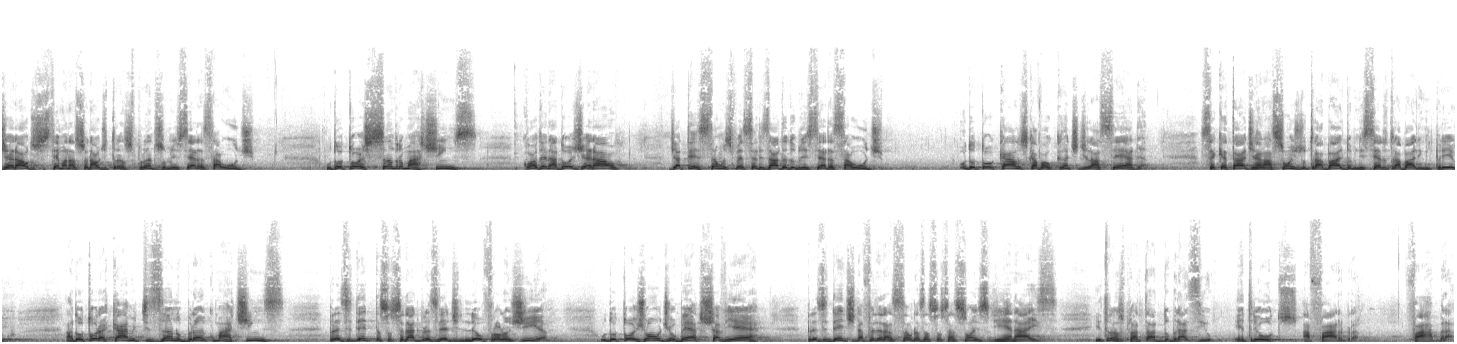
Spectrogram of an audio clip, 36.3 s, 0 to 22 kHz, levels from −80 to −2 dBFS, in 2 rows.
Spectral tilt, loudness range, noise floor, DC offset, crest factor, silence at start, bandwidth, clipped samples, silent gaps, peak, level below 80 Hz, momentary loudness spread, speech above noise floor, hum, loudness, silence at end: -5.5 dB/octave; 2 LU; -40 dBFS; under 0.1%; 18 dB; 0 s; 14.5 kHz; under 0.1%; none; 0 dBFS; -64 dBFS; 17 LU; 22 dB; none; -19 LUFS; 0 s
